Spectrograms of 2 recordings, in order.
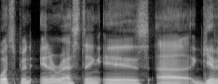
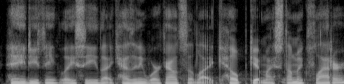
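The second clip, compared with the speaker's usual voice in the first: whispered, much quieter; 7 dB quieter than usual. Retelling a question someone came over and whispered, whispering. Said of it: "she comes over and she whispers".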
